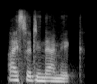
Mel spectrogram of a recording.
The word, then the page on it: Isodynamic: Indian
